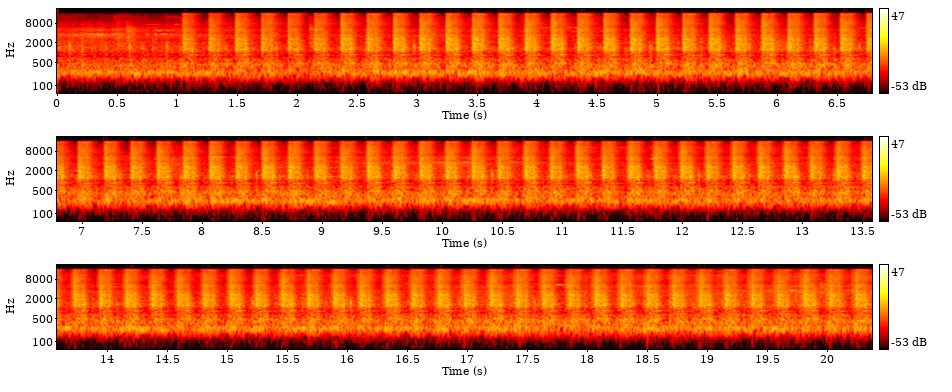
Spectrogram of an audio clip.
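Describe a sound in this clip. A steam locomotive chuffs in a fast, even rhythm.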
